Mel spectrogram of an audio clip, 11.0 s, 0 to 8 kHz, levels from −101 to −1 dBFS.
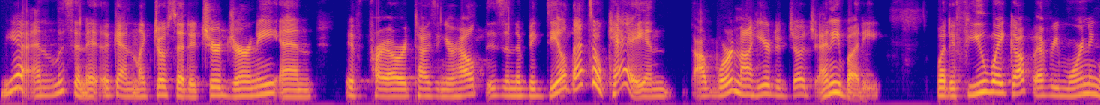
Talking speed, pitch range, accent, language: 190 wpm, 170-225 Hz, American, English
